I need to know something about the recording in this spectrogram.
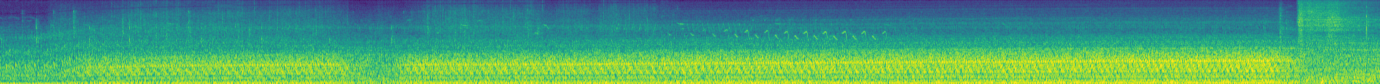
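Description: A truck engine rumbles steadily as the truck drives along.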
